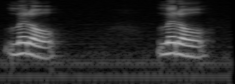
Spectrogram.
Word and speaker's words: little: little 这个单词呢，它在美式发音当中呢存在一个省音的处理，flap t，所以呢，在美式发音当中呢，这个单词我们读成 little，little。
